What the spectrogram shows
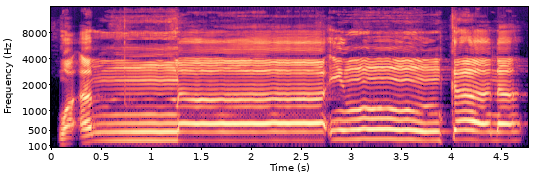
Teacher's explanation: الف مدہ ایک الف کھینچ کر ادا کریں گے, یہاں نون کی زبر کو نہیں کھینچیں گے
